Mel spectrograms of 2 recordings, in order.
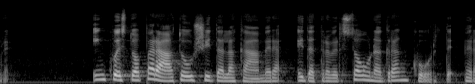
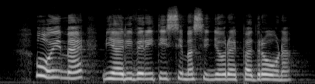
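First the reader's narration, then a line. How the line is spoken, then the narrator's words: Woman exclaiming. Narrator (Italian): ella esclamò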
